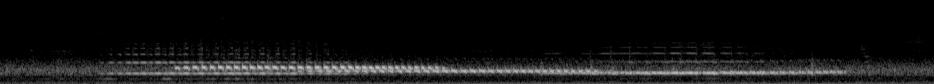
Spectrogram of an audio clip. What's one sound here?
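A man blows a trilling whistle call that slowly drops in pitch.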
